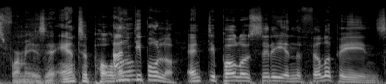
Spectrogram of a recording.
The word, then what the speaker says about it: Antipolo: And Chris is on the line from, and you better pronounce this for me, is it Antipolo? Antipolo.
